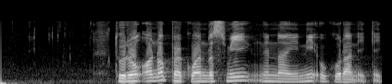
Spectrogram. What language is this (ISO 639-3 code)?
jav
